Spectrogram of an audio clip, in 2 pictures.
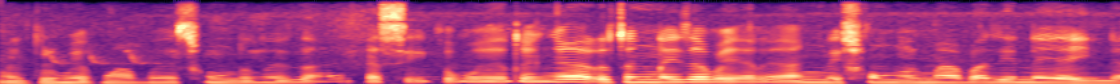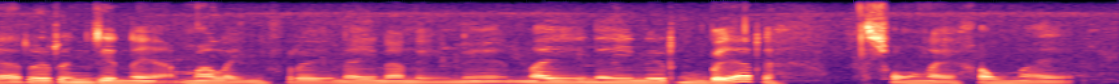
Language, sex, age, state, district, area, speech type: Bodo, female, 45-60, Assam, Udalguri, rural, spontaneous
